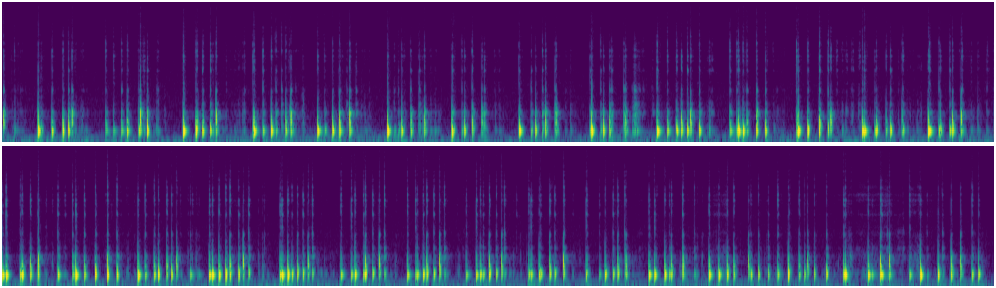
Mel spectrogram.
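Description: Long natural nails of both hands tap and scratch a small black oval EVA hard-shell zippered case, likely empty, with a textured fabric-covered shell, resting on a fur rug. Rapid, dense clusters of dull, hollow taps with a low body and soft scratchy texture come in quick bursts. Each tap dies almost instantly, with no ring.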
